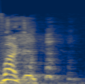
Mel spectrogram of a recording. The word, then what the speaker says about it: Affleck: Affleck. Good job, Steve. – Thank you. – You got his name right.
